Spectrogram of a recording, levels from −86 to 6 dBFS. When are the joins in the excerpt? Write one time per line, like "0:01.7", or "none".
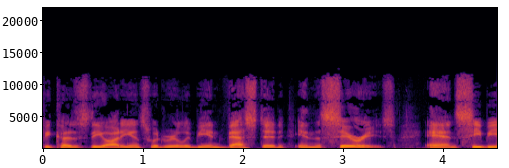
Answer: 0:02.5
